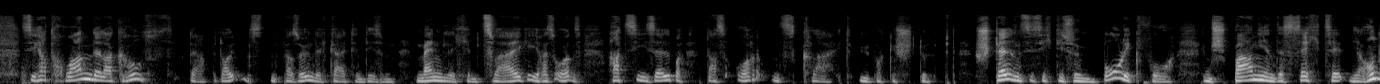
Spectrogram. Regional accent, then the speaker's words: Switzerland; Ich bin Schweizer und mach das nicht ganz so gern.

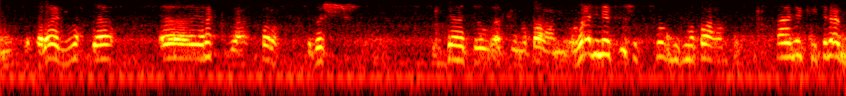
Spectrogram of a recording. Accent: Misrata, Misrata District, Libya; المهم قلت لك انا من مصراته

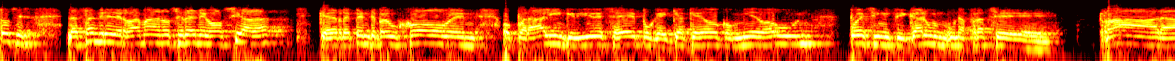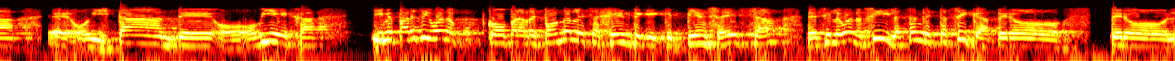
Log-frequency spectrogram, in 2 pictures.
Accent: Córdoba, Argentina; yo como cordobés, por vivir en la provincia de Córdoba, difícilmente me entero

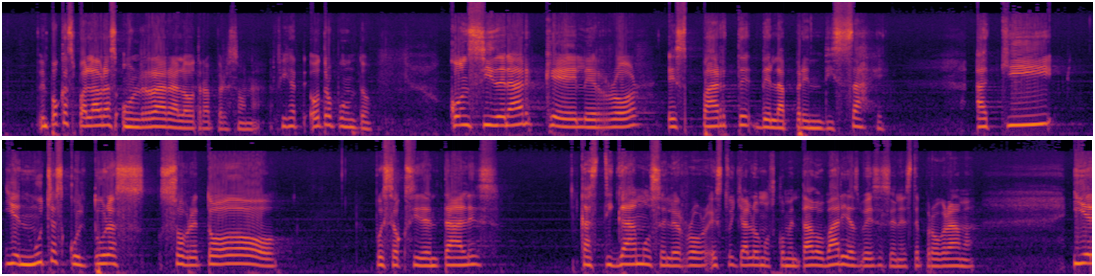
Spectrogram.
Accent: Mexico; en nosotros como mexicanos

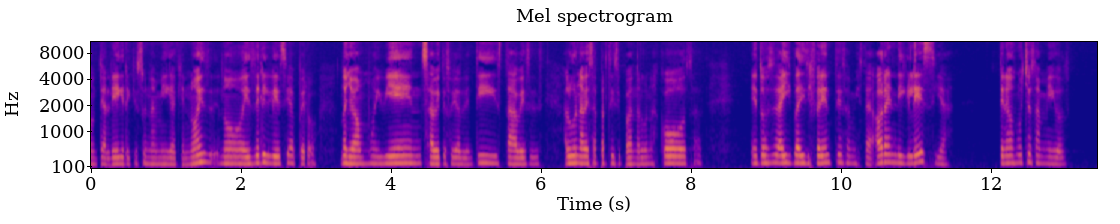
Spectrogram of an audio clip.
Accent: Cobija, Pando, Bolivia; de mi infancia, por ejemplo, viví en Cobija hasta el colegio.

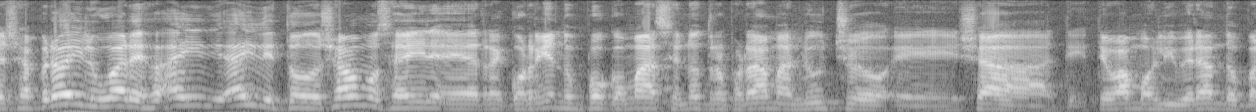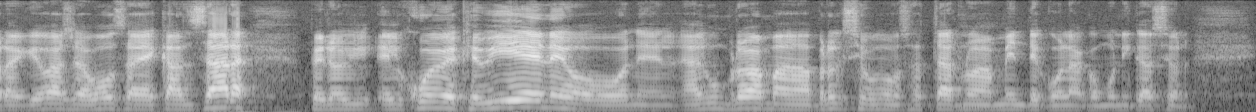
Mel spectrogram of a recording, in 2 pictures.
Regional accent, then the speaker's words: Pergamino, Buenos Aires Province, Argentina; Yo no me puedo considerar porteña, soy de bonaerense, de Pergamino, pero viví muchos años allá.

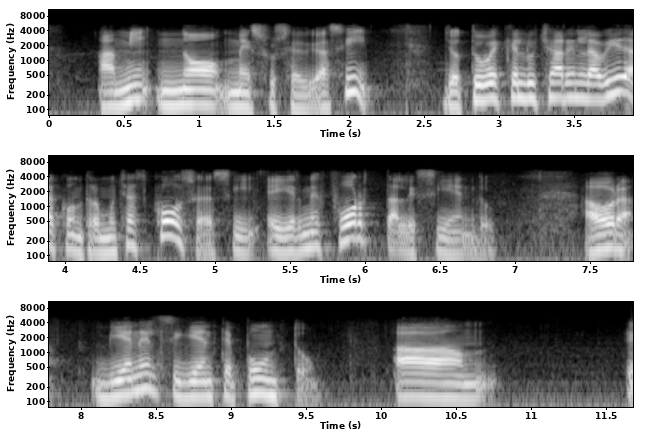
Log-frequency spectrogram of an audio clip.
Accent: Urrao, Antioquia, Colombia; born there; el pueblo donde yo nací, Urrao, Antioquia, en las montañas de Colombia

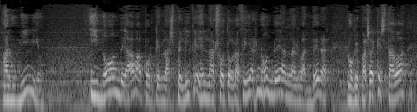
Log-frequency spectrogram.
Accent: Spain; Oye, ¿cómo hablas tan mal inglés? Y yo, es que soy español.

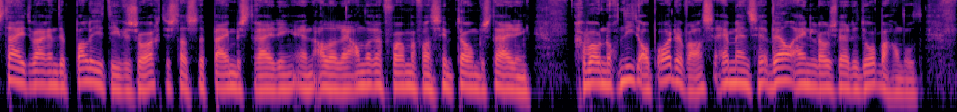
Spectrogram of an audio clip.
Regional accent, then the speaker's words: Netherlands; wij leven als Nederlanders anno 2021

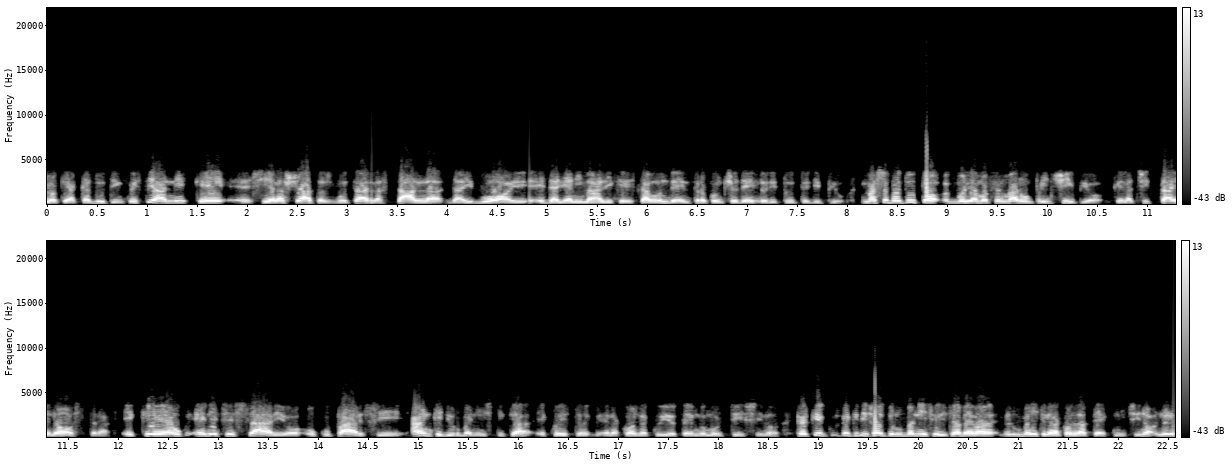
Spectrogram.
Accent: Bologna, Emilia-Romagna, Italy; visto che sono di Bologna

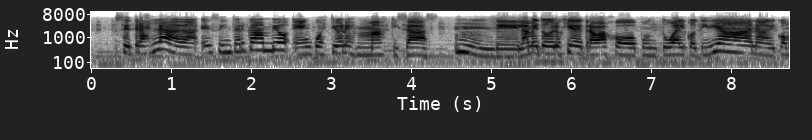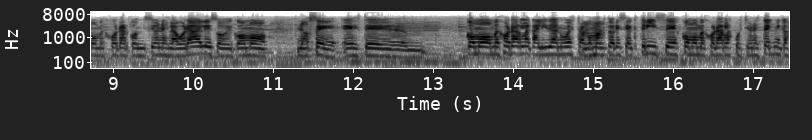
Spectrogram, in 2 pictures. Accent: Buenos Aires, Argentina; accent: porteño; yo como argentina y ni siquiera digo yo porque tengo este acento porteño

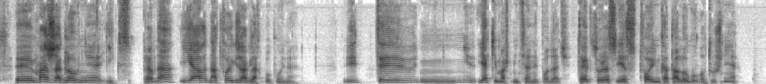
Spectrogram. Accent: Warsaw, Masovian Voivodeship, Poland; Tak, ja się urodziłem w Warszawie. Urodziłem się w Warszawie

